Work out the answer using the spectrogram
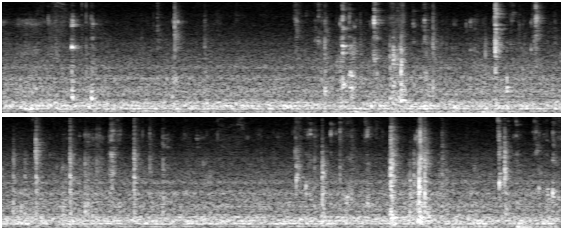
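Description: Close-miked chewing of fresh cherries: wet, squishy bites and scattered mouth clicks and smacks, over a steady low hum.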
